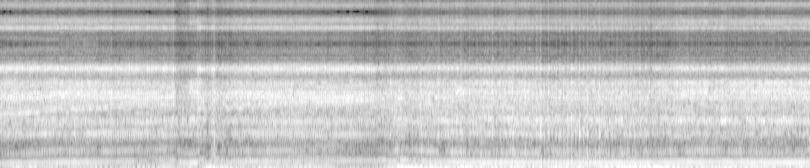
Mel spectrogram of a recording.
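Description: On-board sound of the Knightsport Stratos's engine running hard under acceleration, its note climbing with two short breaks, about a second in and near the middle, then running steady.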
